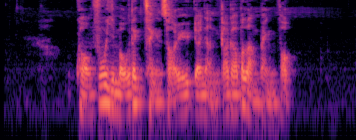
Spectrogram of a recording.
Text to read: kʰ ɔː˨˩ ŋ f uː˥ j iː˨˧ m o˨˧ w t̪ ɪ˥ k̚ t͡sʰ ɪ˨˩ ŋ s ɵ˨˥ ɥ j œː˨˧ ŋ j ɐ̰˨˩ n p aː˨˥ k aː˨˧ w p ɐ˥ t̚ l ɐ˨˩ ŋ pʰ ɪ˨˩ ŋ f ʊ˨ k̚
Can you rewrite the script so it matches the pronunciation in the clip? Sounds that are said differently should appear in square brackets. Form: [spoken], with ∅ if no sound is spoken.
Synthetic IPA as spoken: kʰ ɔː˨˩ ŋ f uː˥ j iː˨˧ m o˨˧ w t̪ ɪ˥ k̚ t͡sʰ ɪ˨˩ ŋ s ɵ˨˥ ɥ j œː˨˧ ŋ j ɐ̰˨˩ n [k] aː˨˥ k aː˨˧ w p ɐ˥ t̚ l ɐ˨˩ ŋ pʰ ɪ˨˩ ŋ f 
